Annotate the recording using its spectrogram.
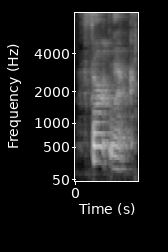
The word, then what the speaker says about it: fartlek: Fartlick. Fartlick. Well, like, F A R T L E K. – But it's pronounced fartlick.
